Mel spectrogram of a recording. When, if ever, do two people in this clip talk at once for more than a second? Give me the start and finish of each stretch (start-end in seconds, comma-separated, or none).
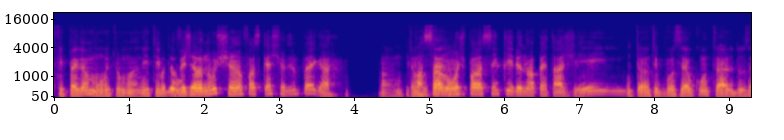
none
